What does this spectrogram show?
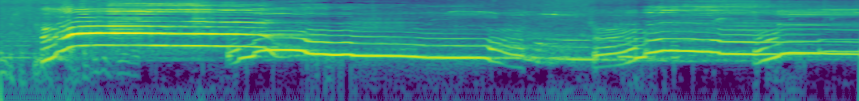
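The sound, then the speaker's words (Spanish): Iberian wolves howling in a loud, continuous chorus, several long overlapping voices sliding down in pitch, then rising again in fresh wavering howls toward the end. “Vamos a hablar del lobo ibérico.”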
